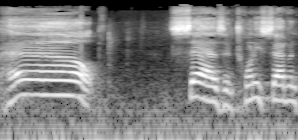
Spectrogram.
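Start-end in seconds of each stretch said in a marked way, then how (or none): 0.0-1.0 high, pleading cry of Help; prayer cry for help. Shown as a demonstration. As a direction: call out Help like a desperate prayer. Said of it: "the prayer of".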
